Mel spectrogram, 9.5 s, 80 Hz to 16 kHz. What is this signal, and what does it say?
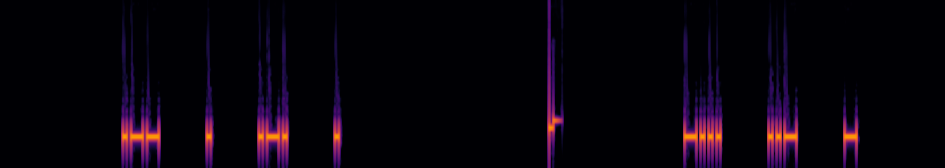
Morse code, heard as a keyed tone, about 31 wpm, spaced as for 14 wpm, 690 Hz. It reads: WERE BUT
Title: 4x Character Spacing - Top 100 Words - 30wpm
